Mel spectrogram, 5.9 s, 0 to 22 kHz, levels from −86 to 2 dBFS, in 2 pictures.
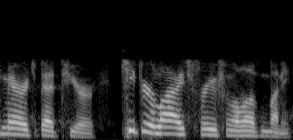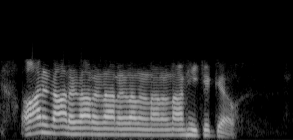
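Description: From start to finish the speech carries tandem speech coding. It sounds rougher, more muffled and more warbly than a single narrowband codec would make it, which fits two AMR-NB stages with a G.711 link between them, each coder working on the previous one's errors. That compounding roughness is what separates it from one low-bitrate pass. Nothing reaches above about 3.7 kHz, so the sound is also band-limited like a telephone call.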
